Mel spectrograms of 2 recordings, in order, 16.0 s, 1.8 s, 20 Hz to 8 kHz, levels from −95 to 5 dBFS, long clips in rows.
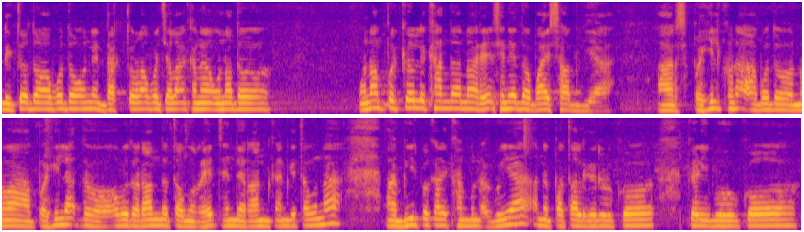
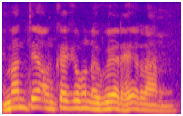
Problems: none marked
